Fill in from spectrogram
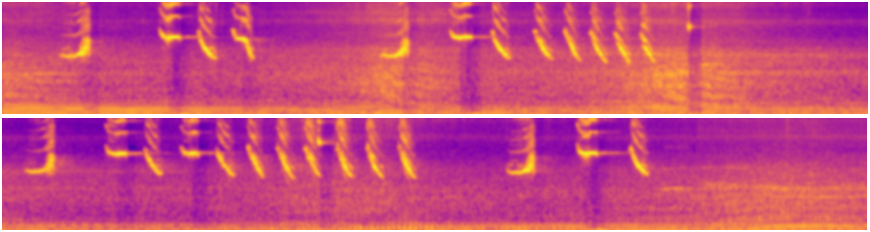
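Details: Long-tailed shrike of the Madura type, its natural song with little mimicked content yet: bursts of clear, sharply down-slurred whistles in quick runs of four to eight notes, separated by short pauses.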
